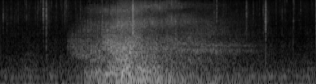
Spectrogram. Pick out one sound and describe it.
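A fireball bursts with a deep roaring whoosh that slowly fades.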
